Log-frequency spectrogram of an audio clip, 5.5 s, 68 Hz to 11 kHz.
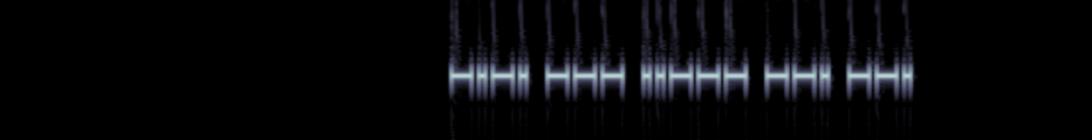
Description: Morse code, heard as a keyed tone, about 36 wpm, 700 Hz. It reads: CO2GG
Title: DXCC-100 Call Signs - 5 Characters - Repeated 3x - 35wpm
